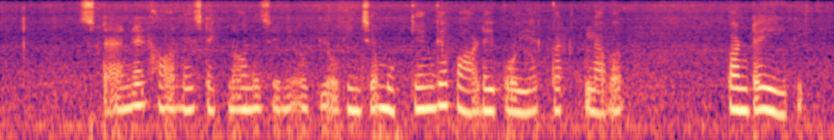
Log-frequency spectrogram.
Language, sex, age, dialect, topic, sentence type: Telugu, female, 18-24, Utterandhra, agriculture, question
